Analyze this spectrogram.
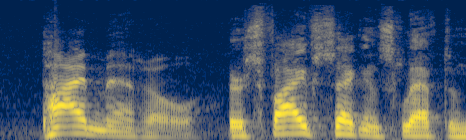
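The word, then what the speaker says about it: Pimento: old and of course i pronounced it just the same way as you would a meadow and all during that tournament i called apple meadow and when i got back to the studio the telephones were breaking off the wall i'd pronounced it wrong it was pi meadow there's five seconds left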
